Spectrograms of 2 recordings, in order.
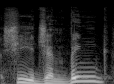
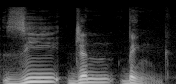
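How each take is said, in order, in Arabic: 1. الاسم يبدأ بصوت 'sh'. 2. الاسم يبدأ بصوت 'z'. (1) "البعض ينطقها شي جين بينج" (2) "والبعض الآخر ينطقها زي جين بينج"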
